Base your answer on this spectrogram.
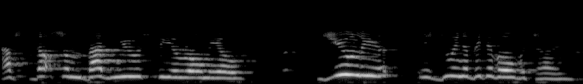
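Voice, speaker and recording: A performer playing a cheeky, quick-witted young schoolboy with a Northern English accent in a 1960s radio sitcom, full of wisecracking backchat. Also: very high-pitched. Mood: mocking. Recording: roomy, tinny old radio broadcast recording.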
